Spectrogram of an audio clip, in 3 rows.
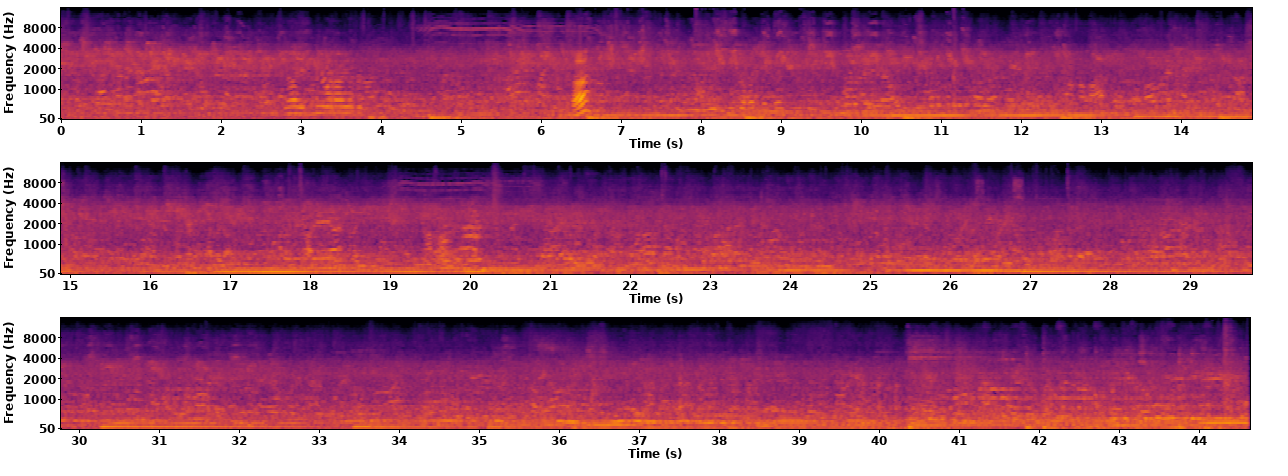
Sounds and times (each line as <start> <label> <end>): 0.0 noisy night birds 3.7
0.0 human chatter 44.6
5.6 noisy night birds 20.2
